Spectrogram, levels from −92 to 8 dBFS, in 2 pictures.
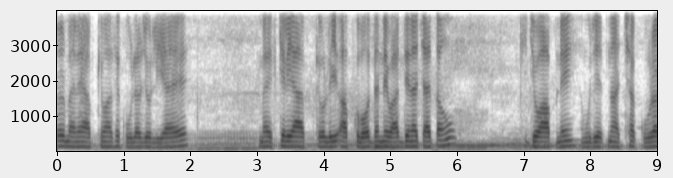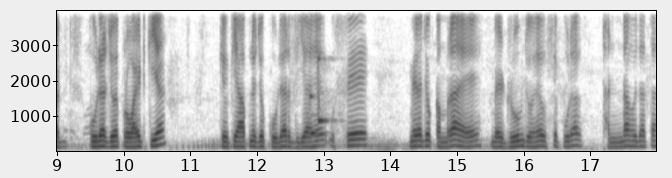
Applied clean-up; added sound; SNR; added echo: none; none; none; none.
